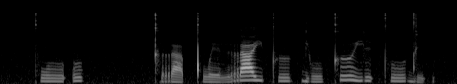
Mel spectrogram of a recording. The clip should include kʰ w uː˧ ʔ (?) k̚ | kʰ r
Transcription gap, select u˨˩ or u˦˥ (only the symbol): u˦˥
